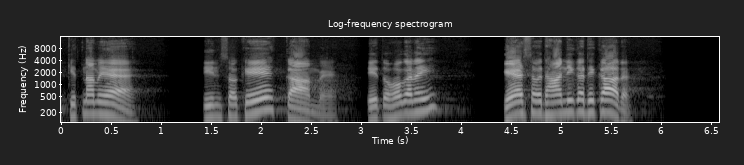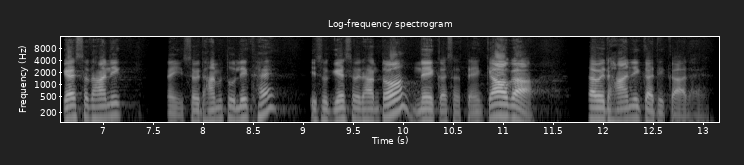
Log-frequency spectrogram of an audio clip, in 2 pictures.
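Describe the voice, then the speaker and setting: A man's voice: a little high, clear, resonant tone, in a large hall. A male teacher leading an exam-prep lesson, asking questions and answering them himself, repeating the key answers.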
